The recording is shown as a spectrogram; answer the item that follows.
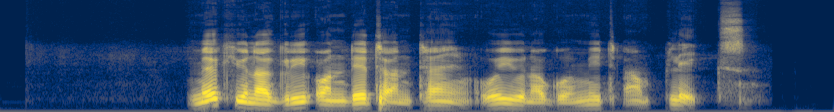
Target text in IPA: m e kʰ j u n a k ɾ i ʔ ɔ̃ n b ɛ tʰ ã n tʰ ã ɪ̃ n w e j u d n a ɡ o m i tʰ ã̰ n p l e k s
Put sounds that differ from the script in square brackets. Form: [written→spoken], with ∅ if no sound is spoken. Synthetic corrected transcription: m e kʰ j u n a [k→ɡ] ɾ i ʔ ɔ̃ n [b→d] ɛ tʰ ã n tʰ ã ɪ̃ [n→m] w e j u [d→∅] n a ɡ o m i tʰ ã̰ n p l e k s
